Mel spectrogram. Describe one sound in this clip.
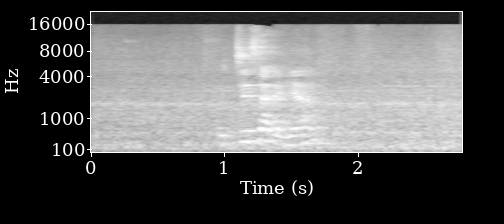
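A young woman speaks brightly nearby.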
